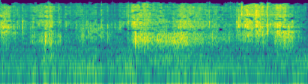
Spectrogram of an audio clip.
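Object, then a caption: Curled soap shavings. A pile of hollow, curled, dry white soap shavings is crushed between fingers into brittle flakes. It makes a dense, bright, crackling crunch with almost no low end, swelling into louder bursts around the middle and again near the end before fading.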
